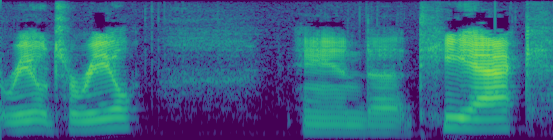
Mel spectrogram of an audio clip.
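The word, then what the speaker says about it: TEAC: to reel and uh tiak somebody told me that's how you pronounce it i always said teak so y'all tell me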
